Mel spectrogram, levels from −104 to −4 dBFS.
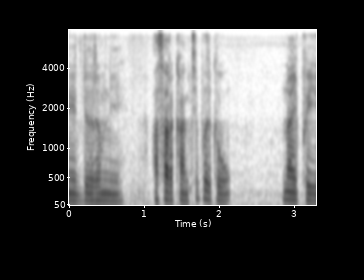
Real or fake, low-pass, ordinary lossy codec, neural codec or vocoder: fake; 7.2 kHz; none; vocoder, 44.1 kHz, 128 mel bands every 512 samples, BigVGAN v2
